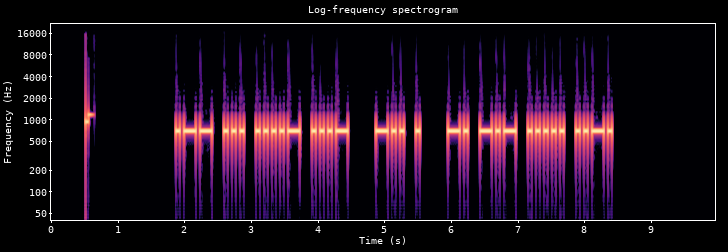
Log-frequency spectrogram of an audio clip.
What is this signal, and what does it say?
Morse code, heard as a keyed tone, about 20 wpm, 700 Hz. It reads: WS4V DE NK5F
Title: USA Callsign DE Callsign - 4 Characters - 20wpm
